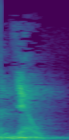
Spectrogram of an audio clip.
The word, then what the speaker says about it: nhạo: Cái chữ này đọc khác đi, không đọc là, đọc là nhạo.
